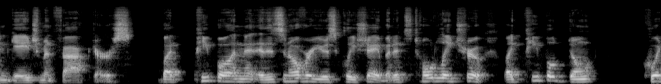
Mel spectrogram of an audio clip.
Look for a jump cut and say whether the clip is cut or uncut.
cut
